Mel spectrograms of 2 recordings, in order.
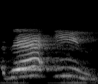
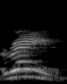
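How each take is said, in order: First: The vowels are split into two separate syllables. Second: The vowels glide together into one syllable. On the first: The speaker calls it wrong. "রে ইন কি সঠিক উচ্চারণ? No" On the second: The speaker calls it right. "সঠিক কোনটা? ... রেইন"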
